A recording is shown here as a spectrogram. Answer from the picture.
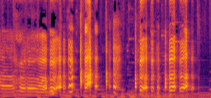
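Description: A baby laughing, starting with one long wavering squeal and going into a run of short bursts of laughter, over background music.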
